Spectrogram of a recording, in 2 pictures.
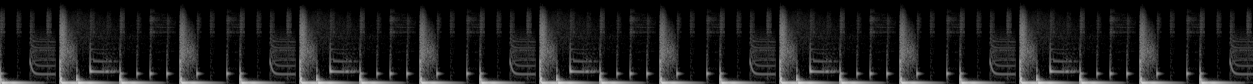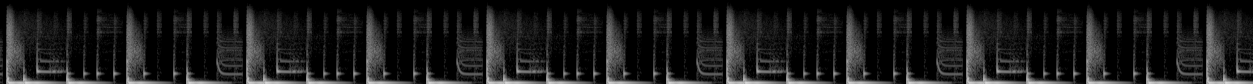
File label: Sample drumloop Boom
